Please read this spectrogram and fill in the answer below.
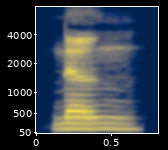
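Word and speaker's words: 二: Next, we learned that the number 2 is neng. For instance, a pair of eyes is neng lui bat jiu.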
